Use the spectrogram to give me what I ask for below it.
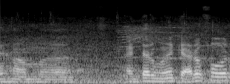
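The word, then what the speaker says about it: Carrefour: तो गाइज अभी जो है हम एंटर हुए कैरोफोर में। ये कुछ चीज़ें भूल गए थे। वो क्या भूल गए? कहते हैं इसको कारफोर कहते हैं। कारफोर कहते हैं, कैरोफोर नहीं कहते।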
